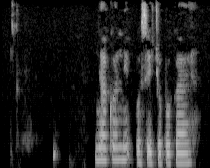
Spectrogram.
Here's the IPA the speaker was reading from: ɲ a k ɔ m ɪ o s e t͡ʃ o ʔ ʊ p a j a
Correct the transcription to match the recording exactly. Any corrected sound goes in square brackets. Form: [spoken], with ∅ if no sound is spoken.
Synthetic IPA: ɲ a k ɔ [n] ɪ o s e t͡ʃ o [p] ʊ [k] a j a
